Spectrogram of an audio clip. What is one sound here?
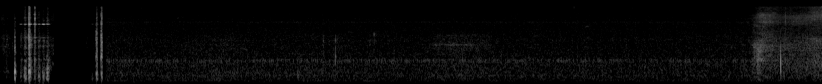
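Wind hushes softly through the trees outdoors.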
